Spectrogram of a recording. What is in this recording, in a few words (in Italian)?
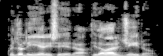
"rivendila", crespinese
